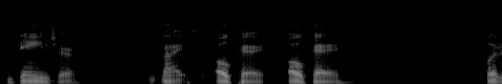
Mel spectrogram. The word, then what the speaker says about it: D4NIJAH: Oh, and Rap God said it's pronounced danger.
